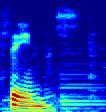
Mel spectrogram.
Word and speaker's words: Thames: And so the seagull pronounces the River Thames Thames. And it's a good thing, because he ends up rhyming it with flames.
